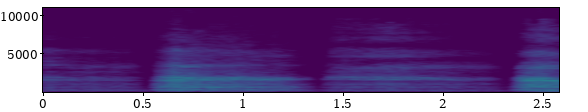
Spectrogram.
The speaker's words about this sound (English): wait till my breathing calms down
